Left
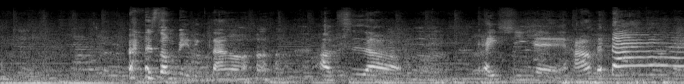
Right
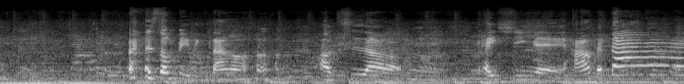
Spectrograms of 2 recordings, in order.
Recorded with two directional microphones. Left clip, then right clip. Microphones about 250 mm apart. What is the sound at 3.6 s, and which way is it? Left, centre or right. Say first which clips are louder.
Speech: right 1 dB; right.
